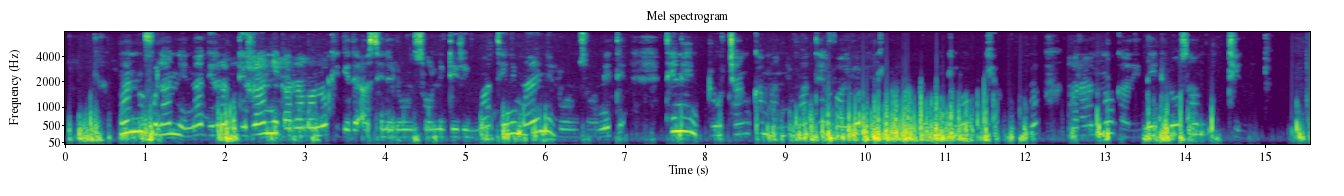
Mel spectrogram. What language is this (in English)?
Sidamo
